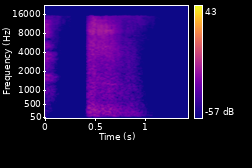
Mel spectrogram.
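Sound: audible heavy breathing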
